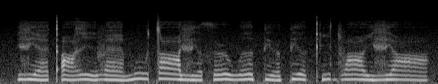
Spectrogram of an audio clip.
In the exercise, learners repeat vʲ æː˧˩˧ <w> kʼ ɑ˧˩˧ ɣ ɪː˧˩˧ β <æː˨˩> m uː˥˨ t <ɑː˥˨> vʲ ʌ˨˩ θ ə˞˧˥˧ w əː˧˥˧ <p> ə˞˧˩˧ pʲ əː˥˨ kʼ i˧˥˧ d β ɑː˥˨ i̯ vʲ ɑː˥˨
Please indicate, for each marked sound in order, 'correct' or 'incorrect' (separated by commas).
incorrect, correct, correct, incorrect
